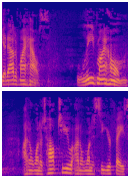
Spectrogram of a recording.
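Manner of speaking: ordinary delivery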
